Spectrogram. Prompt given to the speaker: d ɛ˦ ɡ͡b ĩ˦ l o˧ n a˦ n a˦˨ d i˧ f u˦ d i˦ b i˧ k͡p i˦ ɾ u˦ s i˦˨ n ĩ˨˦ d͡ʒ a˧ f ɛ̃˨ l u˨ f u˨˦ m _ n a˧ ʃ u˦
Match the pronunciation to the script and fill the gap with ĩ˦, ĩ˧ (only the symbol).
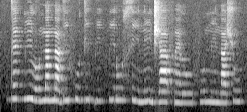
ĩ˧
